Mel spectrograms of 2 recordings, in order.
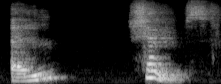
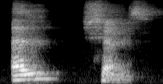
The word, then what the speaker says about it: الشمس: You can see the poor tongue will move from lam to sheen, and that is very exhausting. Al-shams.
